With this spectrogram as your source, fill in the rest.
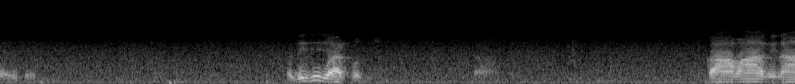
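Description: An elderly man speaks calmly, in short phrases with pauses.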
